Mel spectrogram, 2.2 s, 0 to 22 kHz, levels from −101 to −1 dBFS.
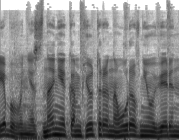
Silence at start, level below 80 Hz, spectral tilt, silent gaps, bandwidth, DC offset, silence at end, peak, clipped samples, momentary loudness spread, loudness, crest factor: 0 s; -32 dBFS; -7 dB/octave; none; over 20 kHz; under 0.1%; 0 s; 0 dBFS; under 0.1%; 2 LU; -11 LUFS; 10 dB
